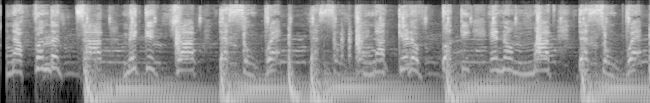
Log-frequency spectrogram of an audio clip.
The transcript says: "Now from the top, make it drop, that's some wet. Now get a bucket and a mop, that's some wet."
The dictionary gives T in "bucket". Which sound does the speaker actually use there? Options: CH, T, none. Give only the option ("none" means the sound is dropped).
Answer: none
